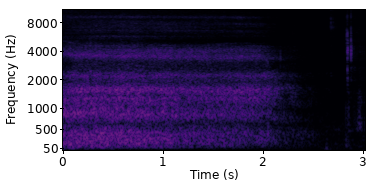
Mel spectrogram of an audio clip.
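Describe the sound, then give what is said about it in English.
A full inhale through the nose: a steady, breathy rush of air lasts about two seconds, fades away, and is followed by a couple of faint soft ticks, with no talking. “Full inhale in through the nose.”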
